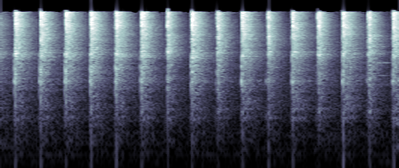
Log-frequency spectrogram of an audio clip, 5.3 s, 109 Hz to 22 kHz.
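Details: SW7 shock wave machine demonstrated on a test run after the handpiece head is changed: sharp, even snapping pulses at about 90 per minute, each quickly fading; a shock wave therapy device firing.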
